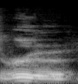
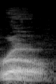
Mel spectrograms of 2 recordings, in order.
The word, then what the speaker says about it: Rue: Rue is pronounced Rue, not Row.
